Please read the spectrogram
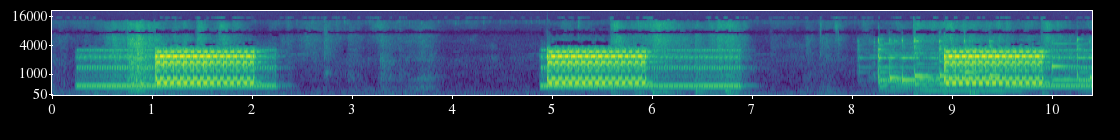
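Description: Hikvision video intercom indoor monitors ringing for an incoming call from the door station, in three ringing bursts of about two seconds each with quiet gaps between them. A second, more melodic ringtone joins the last burst near the end.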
